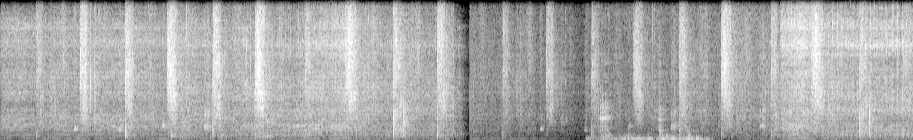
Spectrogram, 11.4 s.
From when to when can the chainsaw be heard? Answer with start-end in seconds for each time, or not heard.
0.0-5.8, 9.8-11.3.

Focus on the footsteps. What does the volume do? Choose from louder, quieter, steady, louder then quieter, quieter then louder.
quieter then louder.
